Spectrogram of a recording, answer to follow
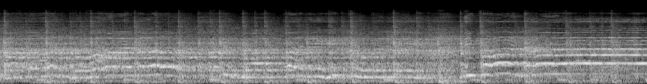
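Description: A woman singing a melody into a microphone over instrumental backing with a steady beat. About five seconds in she settles into one long held note.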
